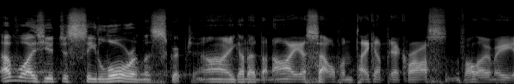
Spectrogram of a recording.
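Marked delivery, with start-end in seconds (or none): 2.0-5.1 low, soft, mopey mock voice; mock grudging tone. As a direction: whine it like a dreary duty. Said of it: "doesn't sound like much fun".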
